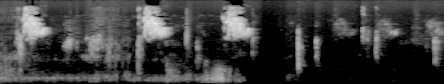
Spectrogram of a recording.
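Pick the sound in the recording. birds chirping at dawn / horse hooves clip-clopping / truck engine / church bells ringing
birds chirping at dawn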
